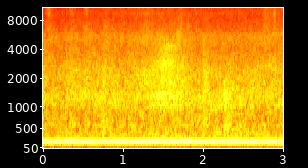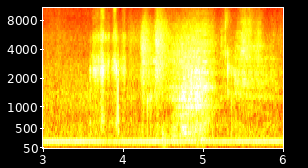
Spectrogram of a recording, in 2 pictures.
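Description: A steady low hum throughout. About three and a half seconds in comes a second or so of scratchy scraping and clicking as the pine board and the corbel are handled on the workbench.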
